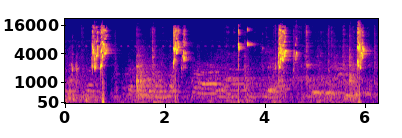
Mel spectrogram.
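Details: Morning chirping from pet lovebirds, pastel gray and green: harsh, high screechy notes about once a second, with short whistled slurs and softer chatter between them.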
